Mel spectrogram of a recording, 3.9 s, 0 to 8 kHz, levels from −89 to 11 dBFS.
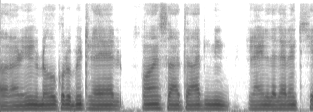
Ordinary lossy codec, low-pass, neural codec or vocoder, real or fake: none; 7.2 kHz; autoencoder, 22.05 kHz, a latent of 192 numbers a frame, VITS, trained on many speakers; fake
